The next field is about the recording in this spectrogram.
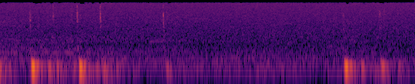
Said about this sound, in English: I can type the password right.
